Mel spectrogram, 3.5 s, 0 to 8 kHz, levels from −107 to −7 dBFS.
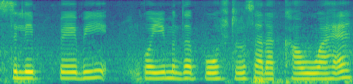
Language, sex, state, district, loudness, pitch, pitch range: Hindi, female, Haryana, Jhajjar, -16 LUFS, 215 Hz, 205-220 Hz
